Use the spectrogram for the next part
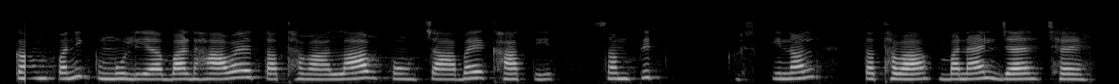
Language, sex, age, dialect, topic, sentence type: Maithili, female, 46-50, Eastern / Thethi, banking, statement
